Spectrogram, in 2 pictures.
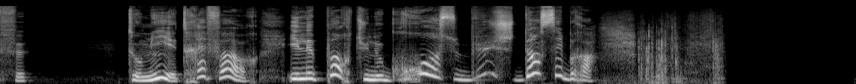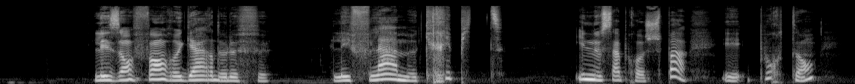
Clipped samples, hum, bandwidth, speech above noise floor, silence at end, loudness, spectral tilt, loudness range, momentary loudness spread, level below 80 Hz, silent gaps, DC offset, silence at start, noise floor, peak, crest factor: under 0.1%; none; 16.5 kHz; 72 dB; 0.4 s; -15 LUFS; -3.5 dB/octave; 7 LU; 17 LU; -56 dBFS; none; under 0.1%; 0 s; -87 dBFS; 0 dBFS; 18 dB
